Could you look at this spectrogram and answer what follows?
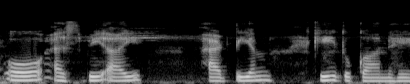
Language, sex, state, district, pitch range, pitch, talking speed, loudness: Hindi, female, Rajasthan, Nagaur, 160-190 Hz, 175 Hz, 85 wpm, -18 LUFS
